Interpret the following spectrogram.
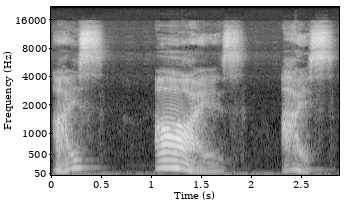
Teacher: आइस के एंड में स का आवाज़ आया है और एक वॉइसलेस साउंड है, because there is no vibration at all, तो ये वॉइसलेस साउंड है।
